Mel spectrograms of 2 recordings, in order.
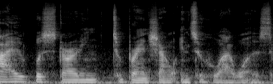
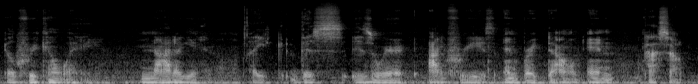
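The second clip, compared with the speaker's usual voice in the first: dread; 3 semitones lower, 6 dB quieter than usual. Retold or imitated. Dreading the speech in class.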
